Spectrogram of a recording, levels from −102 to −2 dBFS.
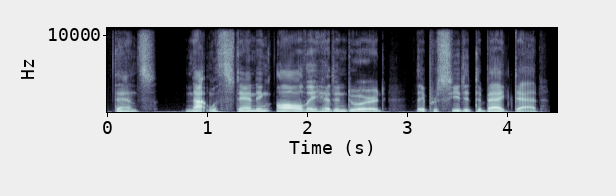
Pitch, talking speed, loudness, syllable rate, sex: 105 Hz, 135 wpm, -21 LUFS, 5.3 syllables/s, male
